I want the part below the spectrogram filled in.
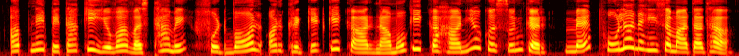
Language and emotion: Hindi, happy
